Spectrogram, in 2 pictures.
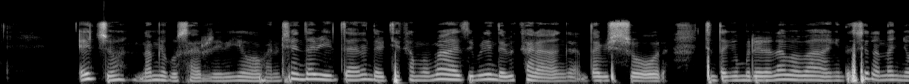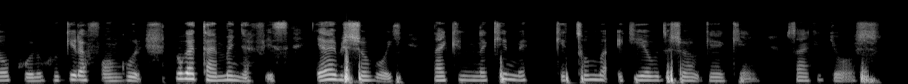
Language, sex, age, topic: Rundi, female, 18-24, agriculture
